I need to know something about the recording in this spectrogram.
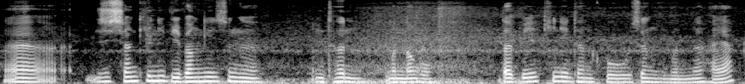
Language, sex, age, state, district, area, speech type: Bodo, male, 30-45, Assam, Udalguri, rural, spontaneous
